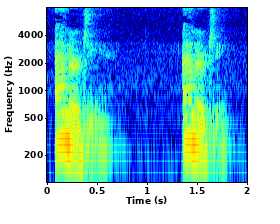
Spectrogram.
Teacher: And energy, we stress the first syllable, energy, energy.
